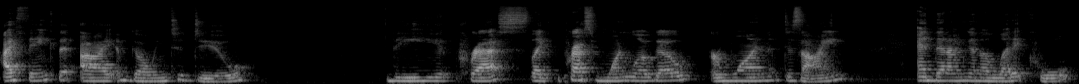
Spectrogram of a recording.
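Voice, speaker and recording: A young woman livestreams crafting from her home craft room, chatting casually, thinking out loud, laughing a lot, and loudly reading viewer comments. Her voice is low with a steady tone and slow pace, and a tablet mic across the room gives it a roomy sound.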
